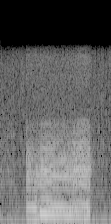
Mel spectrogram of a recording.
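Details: Nana, a sleeping Shih Tzu, gives one loud, rasping snore of just over a second, rough and evenly pitched, rising sharply out of quiet over a constant low background hum.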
